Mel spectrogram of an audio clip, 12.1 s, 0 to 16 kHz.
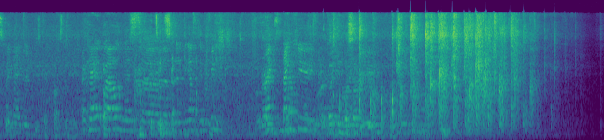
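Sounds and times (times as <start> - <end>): audience applauding: 7.1 - 11.4.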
